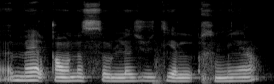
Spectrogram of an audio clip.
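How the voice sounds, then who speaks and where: In a Moroccan accent, a woman speaks fairly slowly with a dark, mellow tone, fairly low pitch and fairly even intonation. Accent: Moroccan Arabic (Darija). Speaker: cooking channel host. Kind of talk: cooking tutorial.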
